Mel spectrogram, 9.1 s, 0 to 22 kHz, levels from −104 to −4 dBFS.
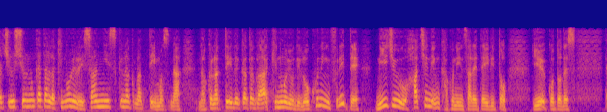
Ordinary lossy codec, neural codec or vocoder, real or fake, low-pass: none; codec, 16 kHz, 0.4 kbps, LongCat-Audio-Codec; fake; none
